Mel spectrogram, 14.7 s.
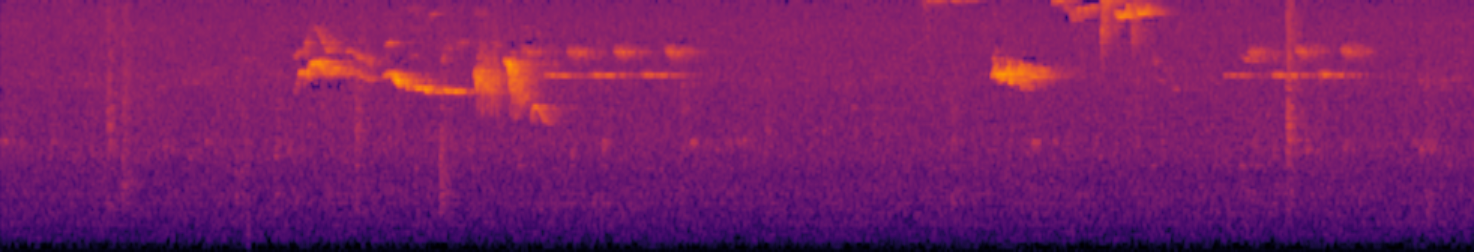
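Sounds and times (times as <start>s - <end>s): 
early morning birds singing right outside the window: 2.9s - 7.1s, 9.1s - 14.6s.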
